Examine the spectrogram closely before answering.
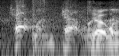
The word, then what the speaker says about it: Catelyn: It's not Catherine Stark. Catelyn. I knew it was something different. Catelyn Stark.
